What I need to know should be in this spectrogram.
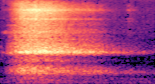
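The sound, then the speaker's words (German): A deep breath drawn in and let out slowly during a guided relaxation exercise. It is one long, soft, airy breath that swells quickly and then fades gradually over about two seconds, with no talking. “Atme einmal tief ein und langsam wieder aus.”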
